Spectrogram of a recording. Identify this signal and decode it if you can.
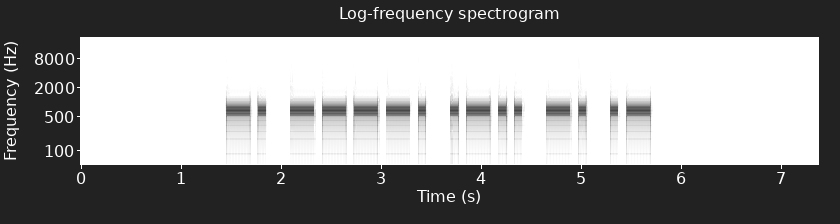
Morse code, heard as a keyed tone, about 15 wpm, 700 Hz. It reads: N9LNA
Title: USA Call Signs - 5 Characters - Repeated 2x - 15wpm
